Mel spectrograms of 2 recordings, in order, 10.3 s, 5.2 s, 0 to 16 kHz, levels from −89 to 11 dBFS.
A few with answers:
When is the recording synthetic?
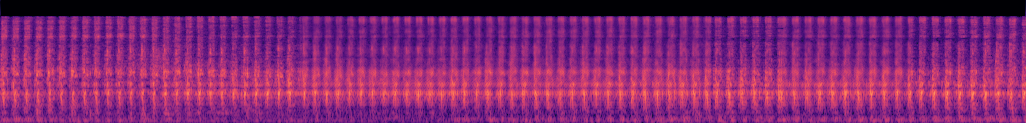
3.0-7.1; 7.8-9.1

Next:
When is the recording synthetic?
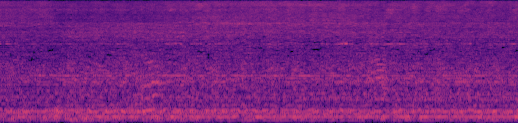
0.0-2.8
